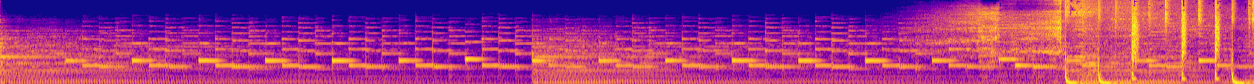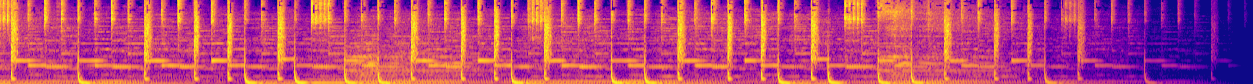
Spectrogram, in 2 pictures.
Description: Style : Rap
Instrumental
